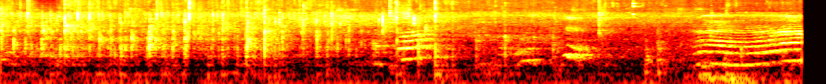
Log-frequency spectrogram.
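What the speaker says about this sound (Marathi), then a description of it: "आता मी तुम्हाला ह्या पापड्या तळून दाखवते" Sago papad fry in hot oil with a steady crackling sizzle up close, while a child's babbling and fussing rise over it near the end.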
